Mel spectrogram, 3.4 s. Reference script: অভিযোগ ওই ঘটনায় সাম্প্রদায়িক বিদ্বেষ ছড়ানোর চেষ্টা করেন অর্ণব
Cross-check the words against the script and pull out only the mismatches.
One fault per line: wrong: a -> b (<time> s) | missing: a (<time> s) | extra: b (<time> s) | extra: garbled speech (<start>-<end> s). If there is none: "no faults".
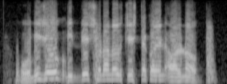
missing: ওই ঘটনায় সাম্প্রদায়িক (0.9 s)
